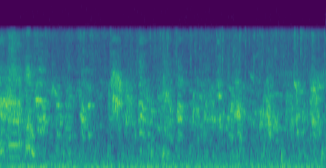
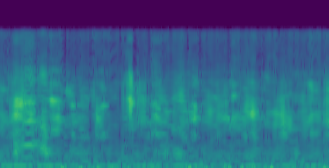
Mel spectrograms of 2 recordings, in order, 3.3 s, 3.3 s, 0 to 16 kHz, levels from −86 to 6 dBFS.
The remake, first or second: second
